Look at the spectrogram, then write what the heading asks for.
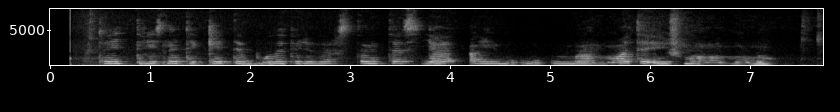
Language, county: Lithuanian, Panevėžys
